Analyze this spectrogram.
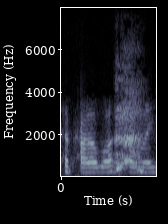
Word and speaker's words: hepatoblastoma: Did I pronounce that right? Yes, hepatoblastoma, yes.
